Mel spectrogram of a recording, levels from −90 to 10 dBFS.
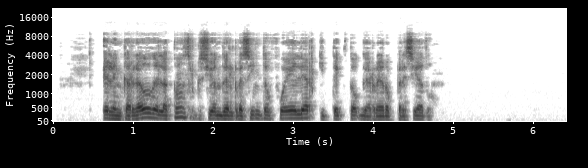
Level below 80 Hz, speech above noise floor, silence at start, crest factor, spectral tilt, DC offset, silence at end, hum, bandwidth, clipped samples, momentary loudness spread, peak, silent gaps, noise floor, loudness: -52 dBFS; 62 dB; 0.6 s; 16 dB; -3.5 dB/octave; under 0.1%; 1.7 s; none; 9.8 kHz; under 0.1%; 8 LU; 0 dBFS; none; -77 dBFS; -15 LUFS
